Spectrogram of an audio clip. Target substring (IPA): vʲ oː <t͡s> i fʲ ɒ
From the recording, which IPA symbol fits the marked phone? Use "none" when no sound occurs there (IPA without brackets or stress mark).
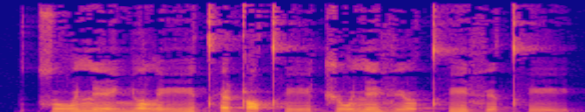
t̪ʰ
